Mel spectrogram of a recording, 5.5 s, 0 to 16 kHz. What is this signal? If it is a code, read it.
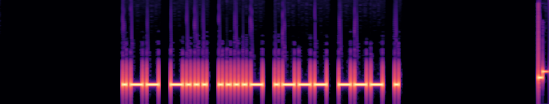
Morse code, heard as a keyed tone, about 30 wpm, 700 Hz. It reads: WB4JOE
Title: USA Call Signs 30wpm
